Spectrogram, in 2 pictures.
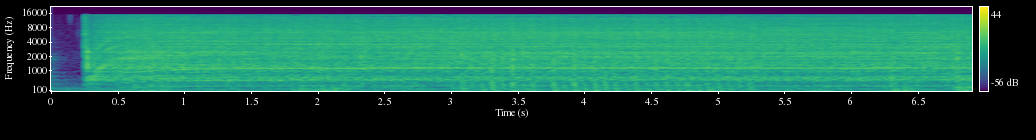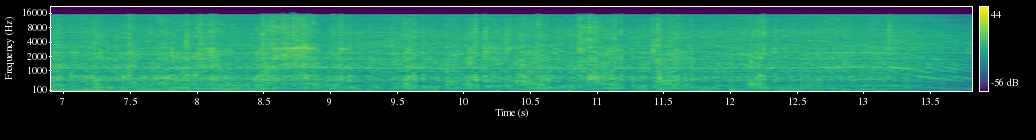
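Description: Electric hand mixer switched on and running steadily with an even whine, its beaters blending red food colouring into cake batter in a glass bowl, with scattered clicks in the second half. It winds down, falling in pitch, near the end.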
